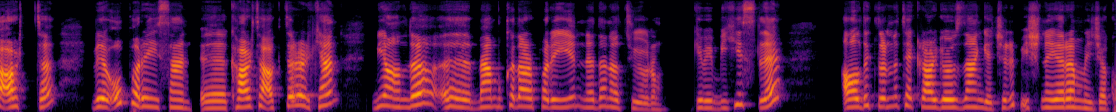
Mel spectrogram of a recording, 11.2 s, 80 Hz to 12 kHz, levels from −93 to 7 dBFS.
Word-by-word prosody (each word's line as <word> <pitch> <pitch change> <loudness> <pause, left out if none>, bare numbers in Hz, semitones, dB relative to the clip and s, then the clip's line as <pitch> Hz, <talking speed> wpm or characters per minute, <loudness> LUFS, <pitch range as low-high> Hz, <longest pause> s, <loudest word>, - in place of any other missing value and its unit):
arttı 250 0 +5 0.4
ve - - +4
o 365 - -2
parayı 260 -9 -1
sen, 225 -3 -1
eee, 210 0 -2
karta 245 +1 +6
aktarırken 285 +3 +3 0.4
bir 260 - -8
anda, 280 +6 +3
eee, 235 -4 -1
"Ben 245 +1 +5
bu 245 - -16
kadar 255 -3 +1
parayı 240 +1 -2
neden 245 +3 -6
atıyorum." 185 -7 -7 0.3
gibi 210 -3 -7
bir 205 - -11
hisle 315 - 0 0.7
aldıklarını 250 +1 0
tekrar 245 -4 +1
gözden 230 +1 +1
geçirip 210 +9 -8
işine 225 +1 -4
yaramayacak 220 -5 0
240 Hz, 140 wpm, -22 LUFS, 225-265 Hz, 0.7 s, karta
